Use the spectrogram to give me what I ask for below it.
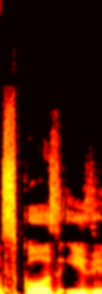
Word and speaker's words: Scorsese: Martin scores easy is crazy. Is that how he pronounces it?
